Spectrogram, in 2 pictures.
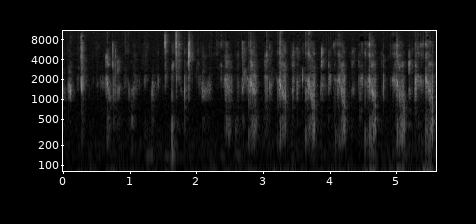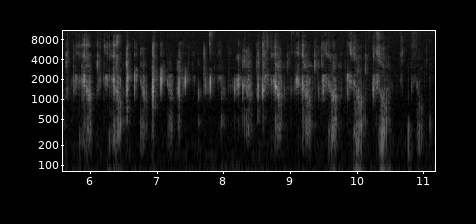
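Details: A one-year-old male Scottish Fold named Hige munches horse mackerel with dry cat food at home in Japan, a dense run of rapid crisp crunches and chewing, almost continuous for the whole stretch in a small room.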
